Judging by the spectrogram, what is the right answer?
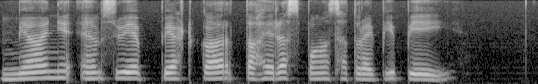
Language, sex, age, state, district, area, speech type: Kashmiri, female, 45-60, Jammu and Kashmir, Baramulla, rural, read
